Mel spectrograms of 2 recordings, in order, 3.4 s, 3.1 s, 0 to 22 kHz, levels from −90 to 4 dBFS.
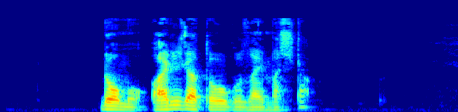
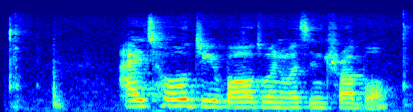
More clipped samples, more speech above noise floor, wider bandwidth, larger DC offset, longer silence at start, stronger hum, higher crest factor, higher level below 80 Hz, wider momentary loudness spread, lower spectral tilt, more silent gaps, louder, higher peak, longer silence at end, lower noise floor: neither; first, 56 dB vs 21 dB; second, 11.5 kHz vs 14 kHz; neither; first, 0.75 s vs 0.05 s; neither; about the same, 22 dB vs 18 dB; first, -60 dBFS vs -66 dBFS; second, 16 LU vs 21 LU; first, -6 dB/octave vs -3.5 dB/octave; neither; about the same, -27 LUFS vs -29 LUFS; first, -8 dBFS vs -12 dBFS; first, 1.15 s vs 0.05 s; first, -83 dBFS vs -50 dBFS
